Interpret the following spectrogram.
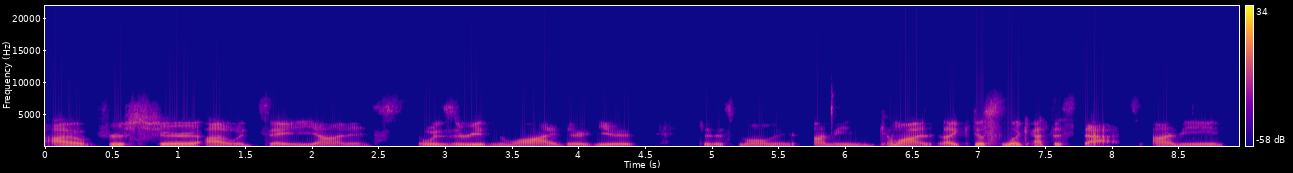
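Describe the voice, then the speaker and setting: A young man co-hosting a podcast in casual chat, excitable and rambling, laughing often as he talks. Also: low voice, dry recording. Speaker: podcast co-host. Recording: dull, dry lo-fi sound.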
